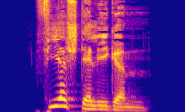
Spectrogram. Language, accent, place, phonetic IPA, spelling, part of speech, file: German, Germany, Berlin, [ˈfiːɐ̯ˌʃtɛlɪɡəm], vierstelligem, adjective, De-vierstelligem.ogg
- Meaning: strong dative masculine/neuter singular of vierstellig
